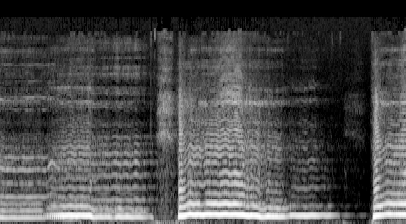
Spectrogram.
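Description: Wordless vocal music: humming voices holding long notes that glide slowly from one pitch to the next, breaking off briefly about two and a half seconds in and again for about half a second near five seconds in.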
